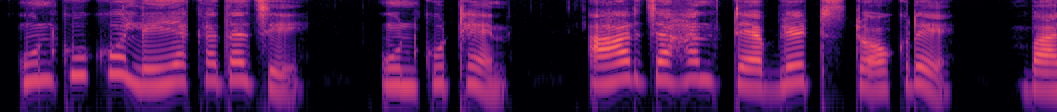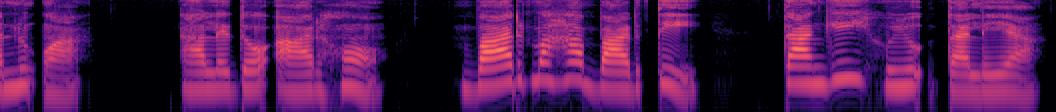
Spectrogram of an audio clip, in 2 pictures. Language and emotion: Santali, sad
